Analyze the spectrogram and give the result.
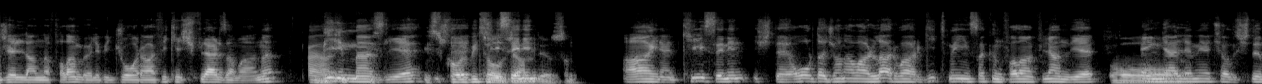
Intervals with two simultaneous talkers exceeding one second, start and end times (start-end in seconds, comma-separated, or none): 3.1-5.5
